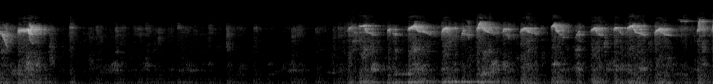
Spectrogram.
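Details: White-eye kept in a cage in Sambas, West Kalimantan, entered in an online singing contest. A loud chirp opens, then quiet scattered notes, then a busy stream of high, sweet twittering from about three and a half seconds.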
